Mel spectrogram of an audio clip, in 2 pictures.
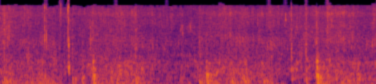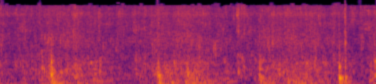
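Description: Wind buffeting the microphone and water washing along a large canoe under way on open water, with a soft swell in the noise about once a second.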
